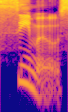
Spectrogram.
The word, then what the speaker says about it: Simu: So I have been saying Simu for a long time. – So have I. – But he says Simu. So I am trying to, again, correct my pronunciation.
